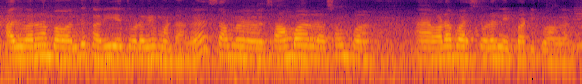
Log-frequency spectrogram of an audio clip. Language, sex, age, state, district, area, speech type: Tamil, female, 60+, Tamil Nadu, Perambalur, rural, spontaneous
